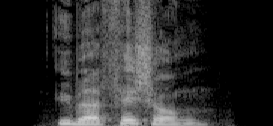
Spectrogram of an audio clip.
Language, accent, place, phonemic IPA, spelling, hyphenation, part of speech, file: German, Germany, Berlin, /ˌyːbɐˈfɪʃʊŋ/, Überfischung, Über‧fi‧schung, noun, De-Überfischung.ogg
- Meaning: overfishing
